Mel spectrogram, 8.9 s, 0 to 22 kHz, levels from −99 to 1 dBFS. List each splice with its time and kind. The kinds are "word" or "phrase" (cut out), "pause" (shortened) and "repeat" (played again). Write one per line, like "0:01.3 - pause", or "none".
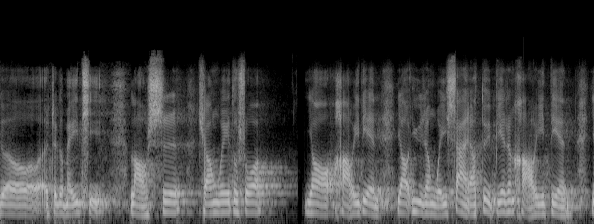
0:04.5 - pause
